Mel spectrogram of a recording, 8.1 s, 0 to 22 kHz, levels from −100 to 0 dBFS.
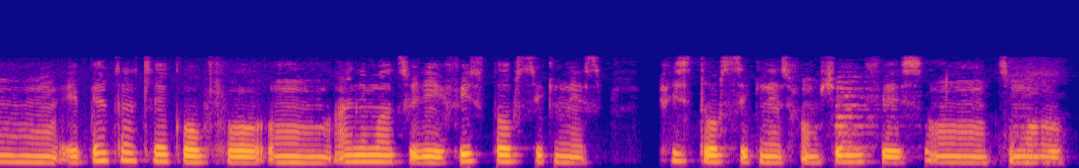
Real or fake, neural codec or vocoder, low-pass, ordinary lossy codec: real; none; 5.4 kHz; none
